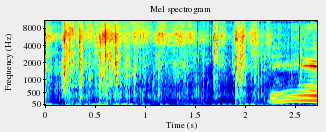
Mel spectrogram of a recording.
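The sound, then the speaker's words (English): A paper script rustling and crinkling, a quick series of dry crackles and rubs over a couple of seconds, before a voice starts to speak at the very end. “Let's see, let me get the paper, my script, songs.”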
